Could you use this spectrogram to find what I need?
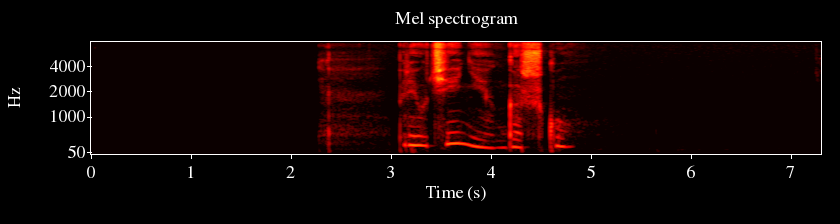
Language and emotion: Russian, sad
